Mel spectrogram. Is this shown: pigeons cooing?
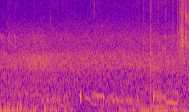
yes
